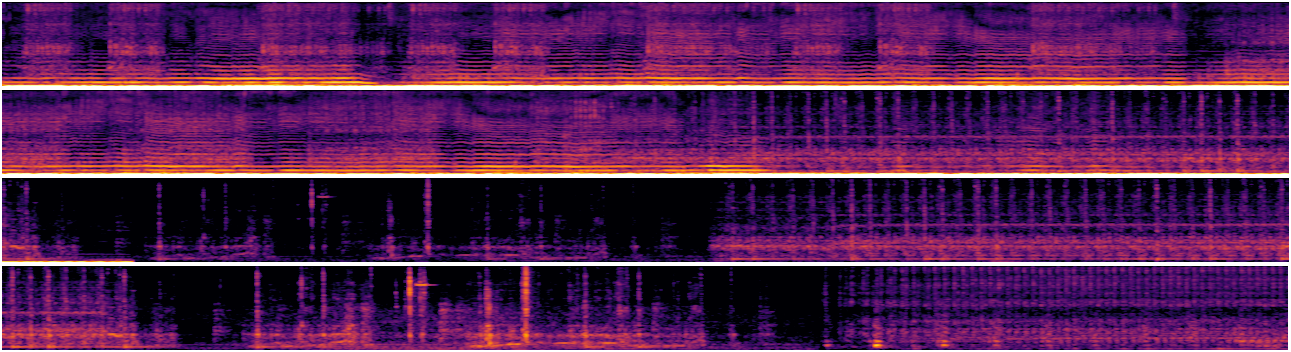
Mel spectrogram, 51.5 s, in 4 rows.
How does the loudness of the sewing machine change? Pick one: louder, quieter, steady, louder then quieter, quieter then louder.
steady.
